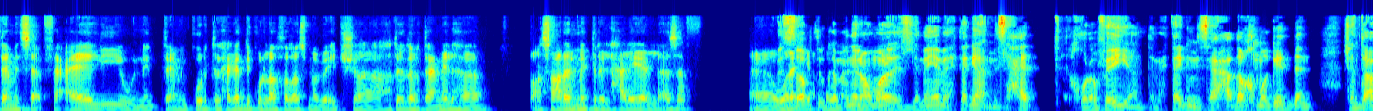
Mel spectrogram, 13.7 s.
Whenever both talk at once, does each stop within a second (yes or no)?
no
